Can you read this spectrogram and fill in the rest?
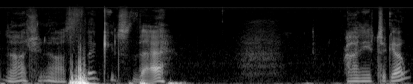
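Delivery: usual speaking voice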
